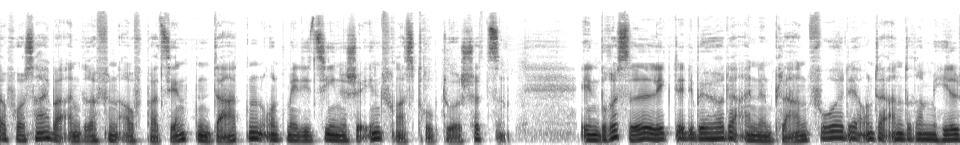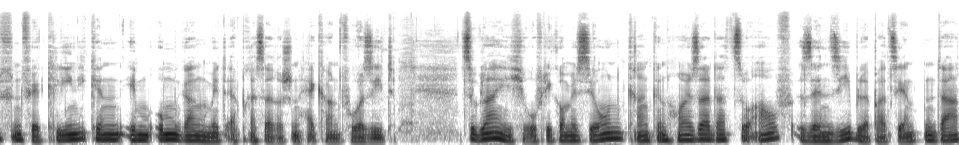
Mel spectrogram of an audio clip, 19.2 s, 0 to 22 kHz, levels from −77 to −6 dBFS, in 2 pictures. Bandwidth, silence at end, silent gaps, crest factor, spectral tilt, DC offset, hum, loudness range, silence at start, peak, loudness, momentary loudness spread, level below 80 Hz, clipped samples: 16.5 kHz; 0 s; none; 16 dB; -5.5 dB/octave; under 0.1%; none; 3 LU; 0 s; -6 dBFS; -21 LUFS; 7 LU; -38 dBFS; under 0.1%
